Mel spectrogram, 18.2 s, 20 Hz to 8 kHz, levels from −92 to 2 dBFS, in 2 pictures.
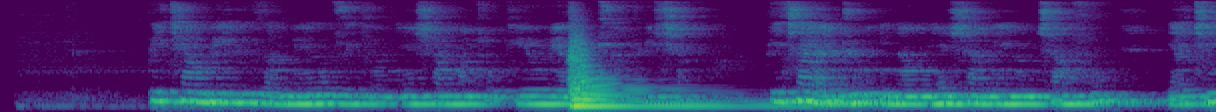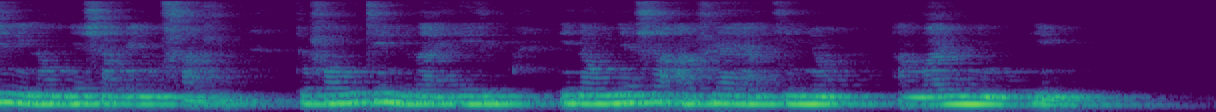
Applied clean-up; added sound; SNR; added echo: none; Bowed string instrument; -1 dB; reverberation time 1.1 s.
